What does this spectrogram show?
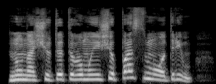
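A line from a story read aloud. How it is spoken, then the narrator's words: Exclaimed. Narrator (Russian): воскликнул Сэм Райт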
